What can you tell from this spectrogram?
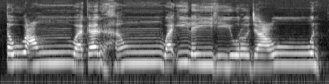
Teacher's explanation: اب آئین کو ہم نے واو سے ملانا ہے غنہ کرتے ہوئے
